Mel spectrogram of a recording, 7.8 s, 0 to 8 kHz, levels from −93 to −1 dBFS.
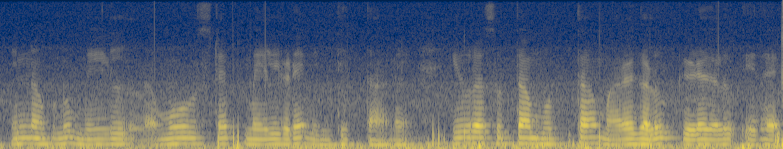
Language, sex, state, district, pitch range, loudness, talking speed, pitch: Kannada, male, Karnataka, Bangalore, 100-115 Hz, -19 LUFS, 85 wpm, 105 Hz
